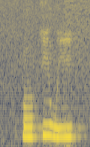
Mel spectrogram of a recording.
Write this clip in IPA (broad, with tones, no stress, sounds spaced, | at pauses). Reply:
k͡p o˧ k i˦ w i˧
